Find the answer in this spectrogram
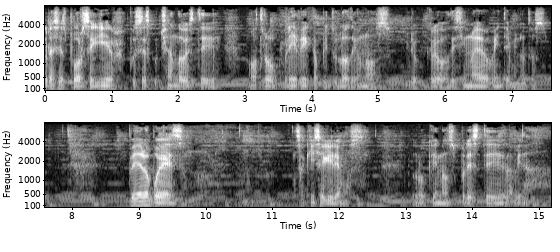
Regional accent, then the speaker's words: Mexico; además somos mexicanos, siempre tenemos por qué reír o burlarnos de la muerte.

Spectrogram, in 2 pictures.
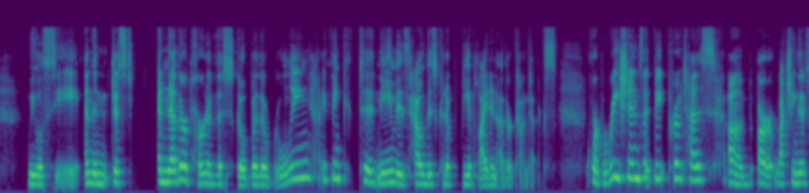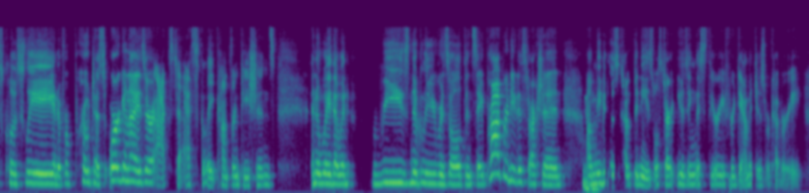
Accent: Missouri, United States; I'm from Missouri.

